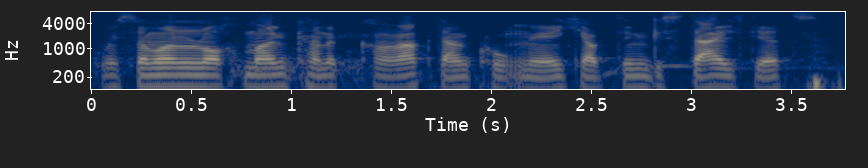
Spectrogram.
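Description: A man's voice: fairly low pitch, flat delivery, brisk, a bit bright. A man giving casual, colloquial and grumbling commentary as he plays a game with a partner. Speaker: let's player. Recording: clear game battle noise behind.

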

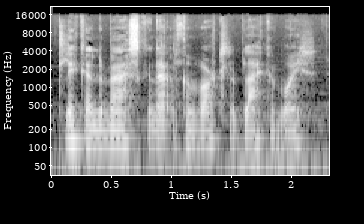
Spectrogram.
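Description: A man with a blocked-up, nasal voice from hay fever, calmly talking through a software photo-editing tutorial step by step. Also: low voice, quick pace, gravelly, faint music behind. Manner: calm step-by-step instructions. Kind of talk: screen-recorded software tutorial.

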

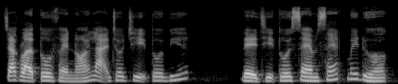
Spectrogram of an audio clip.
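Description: A woman voicing a fat, fierce, bossy older village woman with a gruff voice in a storybook reading. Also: fast, lightly acted. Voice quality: gruff booming voice. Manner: scolding, pushy.

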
